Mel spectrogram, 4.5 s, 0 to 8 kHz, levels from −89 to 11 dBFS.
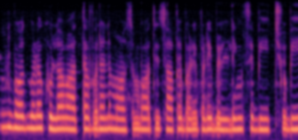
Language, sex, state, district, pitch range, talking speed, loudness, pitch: Hindi, female, Bihar, Katihar, 230-245 Hz, 200 wpm, -15 LUFS, 235 Hz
